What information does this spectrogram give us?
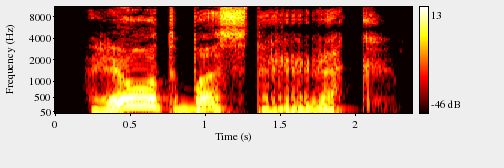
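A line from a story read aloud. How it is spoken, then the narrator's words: Deep bass voice. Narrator (Russian): пробасил Владимир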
